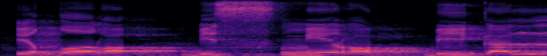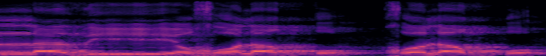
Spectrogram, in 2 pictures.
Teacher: huruf q ketika sukun hendaknya dipantulkan ya atau Qalqalah nah Q Q itu punya sifat Qalqalah ya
